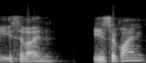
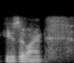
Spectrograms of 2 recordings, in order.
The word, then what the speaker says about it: Ysewijn: Anyway, today on this episode 148, we have Ysewijn. What was the right pronunciation? Ysewijn, thank you. Ysewijn, thank you.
